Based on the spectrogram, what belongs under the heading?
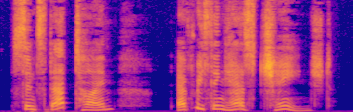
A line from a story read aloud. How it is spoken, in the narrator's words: said Madame de Chevreuse, with a slight sigh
